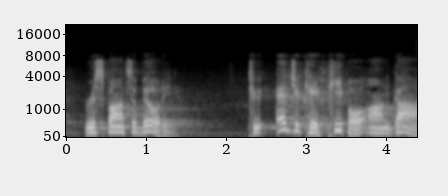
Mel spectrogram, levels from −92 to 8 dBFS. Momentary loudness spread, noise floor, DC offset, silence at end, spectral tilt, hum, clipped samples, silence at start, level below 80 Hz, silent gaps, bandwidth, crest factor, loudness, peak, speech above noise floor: 8 LU; -58 dBFS; under 0.1%; 0 s; -6.5 dB/octave; none; under 0.1%; 0.25 s; -54 dBFS; none; 8.6 kHz; 18 dB; -20 LUFS; -2 dBFS; 39 dB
